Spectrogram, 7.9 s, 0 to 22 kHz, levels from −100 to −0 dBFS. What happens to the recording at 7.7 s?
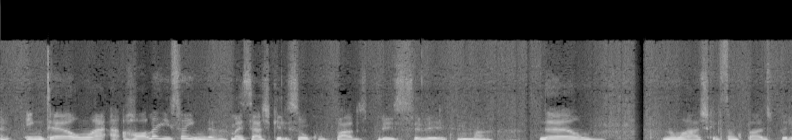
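At 7.7 s the audio is inside a jitter buffer slow-down that runs from 7.30 s to 7.90 s. The receiver's buffer had run short, so it stretched playback by repeating small pieces of the signal, adding 66 ms across that span. The speech plays at about 90% of its normal rate with pitch unchanged, so the sounds come out drawn out and slightly dragged as the clip ends.

The level is also rising and falling here, as it does throughout the clip. The room noise sits roughly 31 dB below the speech, and the gain swings by around 15 dB. This gain pumping is likely caused by an input gain set far too high, with a fast limiter or compressor pulling it back down on every peak, which squashes the level differences.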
